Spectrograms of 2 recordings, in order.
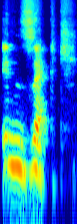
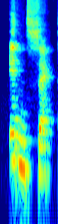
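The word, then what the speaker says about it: Insekt: It's it's the emphasis is on insect, not insect as in English. So it's insect. Vasa is insect. So the emphasis is on the second syllable.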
